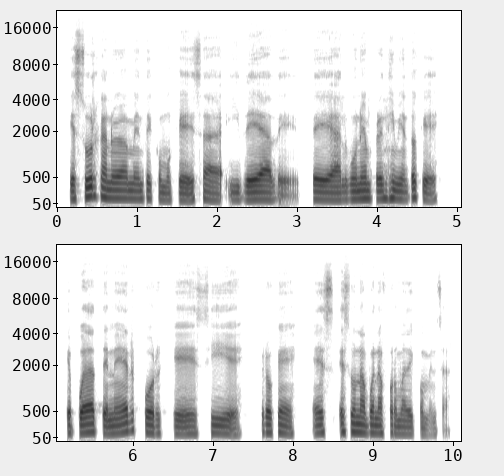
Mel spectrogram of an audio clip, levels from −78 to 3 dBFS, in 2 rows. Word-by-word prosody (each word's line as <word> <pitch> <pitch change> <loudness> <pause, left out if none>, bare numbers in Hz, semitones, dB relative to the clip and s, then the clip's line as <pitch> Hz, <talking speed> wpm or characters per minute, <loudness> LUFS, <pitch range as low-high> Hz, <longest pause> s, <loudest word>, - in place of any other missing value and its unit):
que 115 - +1
surja 150 +3 +3
nuevamente 125 -1 +1
como 105 -2 -5
que 100 -3 0
esa 105 -2 -2
idea 110 +1 +3
de 110 - -9
de 110 -1 +4
algún 110 +3 +1
emprendimiento 125 0 0
que - - -4 0.4
que - - 0
pueda 125 +2 +5
tener, 125 +5 +1
porque 110 -3 -1
sí, 115 -2 -2
eh, - - -6 0.2
creo 125 -2 +1
que 115 -5 -2 0.2
es 120 +2 -3
es 135 +2 -3
una 130 -2 +3
buena 120 -1 0
forma 110 -2 -4
de 105 -1 -3
comenzar. 95 -2 -14
115 Hz, 160 wpm, -22 LUFS, 110-125 Hz, 0.4 s, pueda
